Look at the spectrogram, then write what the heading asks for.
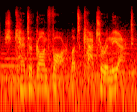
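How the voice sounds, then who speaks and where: A man's voice: medium pitch, normal speed, over music, natural voice. A man voicing a flustered, anxious company staffer fussing over guests in a video game. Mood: flustered, worried.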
